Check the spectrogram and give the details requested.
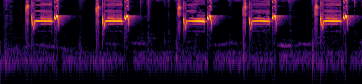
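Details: On a master recording for training cage birds, a prinia repeats a loud, grating buzz with an abrupt high ending five times, about every one and a half seconds, each phrase nearly identical.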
